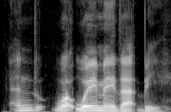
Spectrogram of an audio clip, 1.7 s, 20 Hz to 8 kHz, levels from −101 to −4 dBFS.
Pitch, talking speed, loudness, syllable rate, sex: 135 Hz, 210 wpm, -17 LUFS, 4.3 syllables/s, male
